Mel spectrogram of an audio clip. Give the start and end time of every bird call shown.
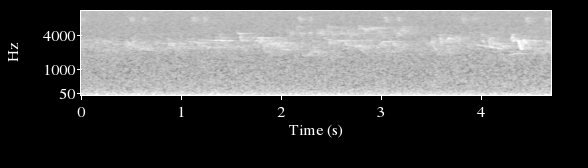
0.0s-4.7s: American Robin (Turdus migratorius)
3.9s-4.7s: Black-headed Grosbeak (Pheucticus melanocephalus)

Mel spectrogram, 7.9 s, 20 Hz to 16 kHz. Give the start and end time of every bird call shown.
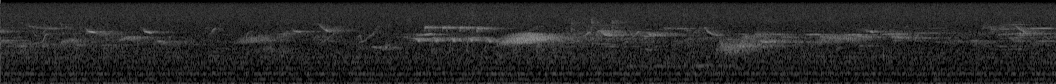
3.1s-3.8s: Apapane (Himatione sanguinea)
7.5s-7.9s: Hawaii Amakihi (Chlorodrepanis virens)

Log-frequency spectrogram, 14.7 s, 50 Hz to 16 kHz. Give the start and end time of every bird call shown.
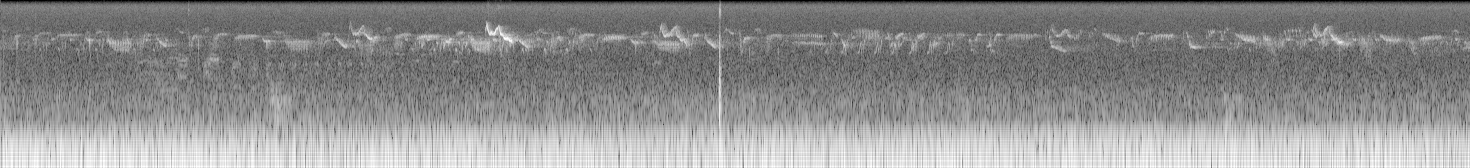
0.3s-14.7s: Eurasian Skylark (Alauda arvensis)
1.7s-3.7s: Erckel's Francolin (Pternistis erckelii)
3.5s-3.8s: Warbling White-eye (Zosterops japonicus)
4.8s-5.1s: Warbling White-eye (Zosterops japonicus)
6.6s-6.9s: Warbling White-eye (Zosterops japonicus)
10.5s-10.8s: Warbling White-eye (Zosterops japonicus)
13.1s-13.5s: Warbling White-eye (Zosterops japonicus)

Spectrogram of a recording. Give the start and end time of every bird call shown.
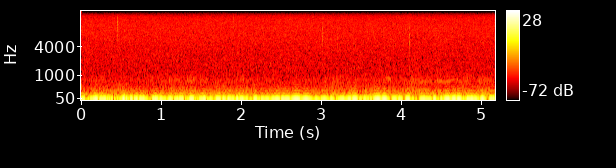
3.7s-4.8s: Hawaiian Petrel (Pterodroma sandwichensis)

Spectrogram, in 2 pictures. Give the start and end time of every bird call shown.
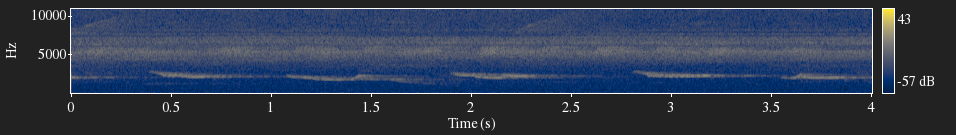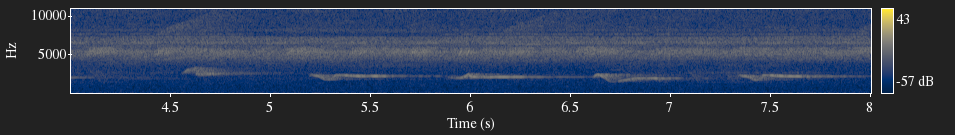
0.0s-1.1s: Screaming Piha (Lipaugus vociferans)
0.0s-8.0s: Buff-breasted Wren (Cantorchilus leucotis)
0.0s-8.0s: Hauxwell's Thrush (Turdus hauxwelli)
0.0s-8.0s: unidentified bird
0.9s-2.1s: Buff-throated Woodcreeper (Xiphorhynchus guttatus)

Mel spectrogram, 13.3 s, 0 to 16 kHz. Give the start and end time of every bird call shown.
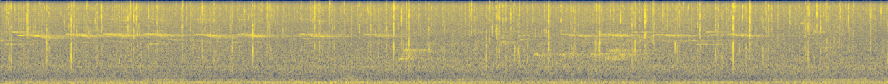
0.0s-10.6s: Blue Jay (Cyanocitta cristata)
5.7s-9.8s: Red-bellied Woodpecker (Melanerpes carolinus)
7.6s-10.1s: American Crow (Corvus brachyrhynchos)

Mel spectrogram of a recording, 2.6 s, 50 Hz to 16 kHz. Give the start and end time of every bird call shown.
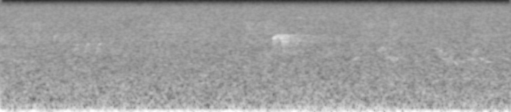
0.0s-2.6s: Yellow Warbler (Setophaga petechia)

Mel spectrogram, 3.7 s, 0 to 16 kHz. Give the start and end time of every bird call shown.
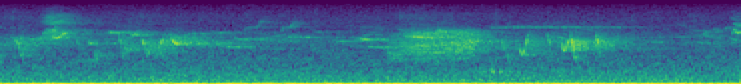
0.1s-0.5s: Iiwi (Drepanis coccinea)
0.5s-1.1s: Omao (Myadestes obscurus)
1.9s-3.1s: Omao (Myadestes obscurus)

